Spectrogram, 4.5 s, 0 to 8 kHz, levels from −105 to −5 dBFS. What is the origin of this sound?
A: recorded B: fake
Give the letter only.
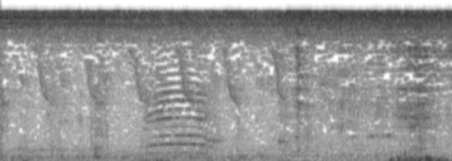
A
